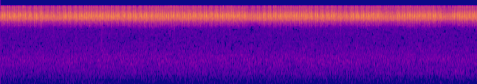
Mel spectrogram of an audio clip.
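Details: Insects at night form a continuous shrill, rapidly trilling wall of sound, very high and even in loudness throughout, with only a faint hushed background beneath it.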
